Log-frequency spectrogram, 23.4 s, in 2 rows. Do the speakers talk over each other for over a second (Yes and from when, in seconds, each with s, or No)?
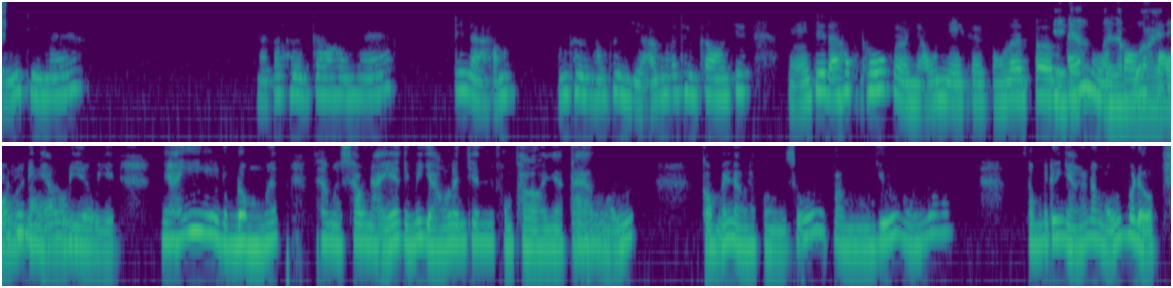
Yes, from 10.5 s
